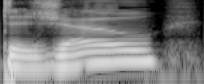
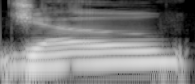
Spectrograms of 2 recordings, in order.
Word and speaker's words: Djo: So my number 9 is the album 2020 by, I'm going to pronounce it Dejoe. It could just be like Joe, and that'll make sense in a second why it might be named that. But it's spelled D-J-O, and it's actually just one guy.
